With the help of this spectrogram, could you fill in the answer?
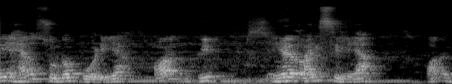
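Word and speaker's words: pseudopodia: बाद में हम देखते हैं they have सुडोपोडिया. Second characteristic, they have सुडोपोडिया. सुडोपोडिया उसका स्पेलिंग PSU सुडोपोडिया.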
